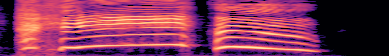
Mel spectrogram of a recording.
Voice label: Lasso Attack Vocals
